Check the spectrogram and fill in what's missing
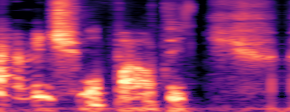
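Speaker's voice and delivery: a sneering aside, breathed not voiced; mock-secret jeer; mocking whisper. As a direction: whisper the pun on the name, slow and sly. Mocking Farage's name.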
